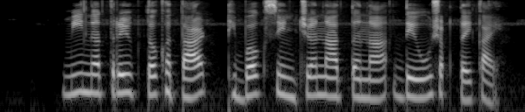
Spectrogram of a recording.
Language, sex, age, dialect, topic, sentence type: Marathi, female, 18-24, Southern Konkan, agriculture, question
